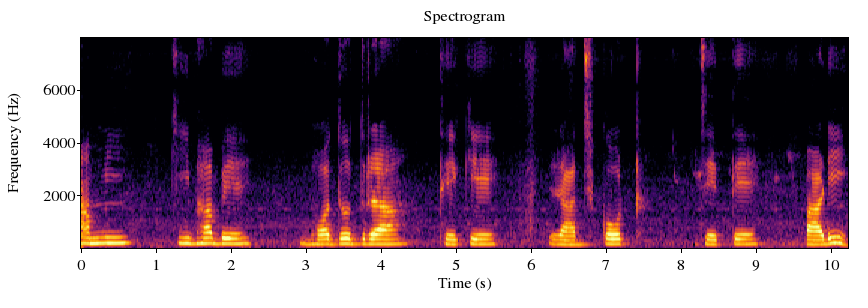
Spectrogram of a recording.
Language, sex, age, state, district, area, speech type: Bengali, female, 30-45, West Bengal, Kolkata, urban, read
